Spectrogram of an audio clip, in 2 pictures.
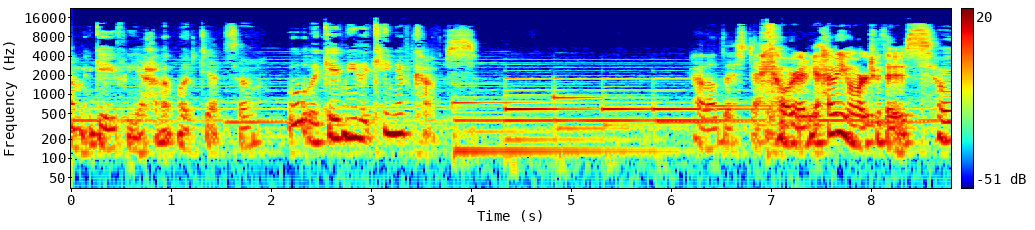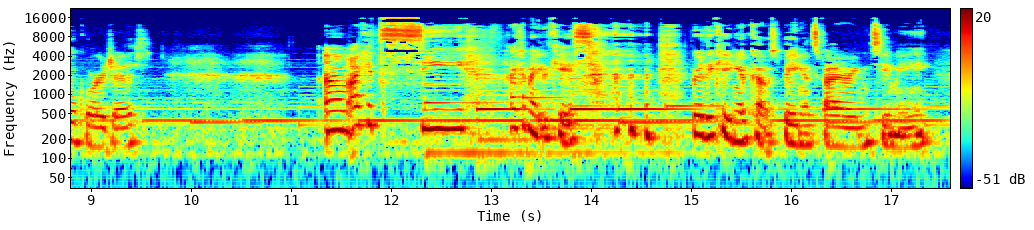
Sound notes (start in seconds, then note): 14.0 laugh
